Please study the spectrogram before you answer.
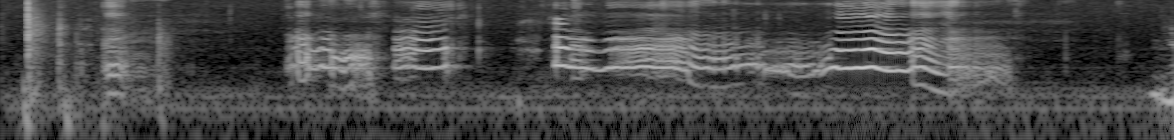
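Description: A Shih Tzu 'talks' in wavering, drawn-out whines and yowls that rise and fall in pitch.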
